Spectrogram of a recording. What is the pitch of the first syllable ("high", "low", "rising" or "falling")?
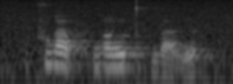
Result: falling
